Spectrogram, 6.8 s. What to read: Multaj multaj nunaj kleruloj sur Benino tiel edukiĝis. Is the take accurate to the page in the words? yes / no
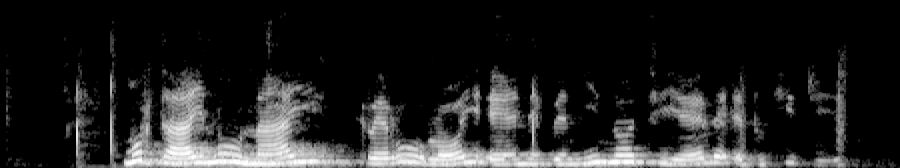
no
